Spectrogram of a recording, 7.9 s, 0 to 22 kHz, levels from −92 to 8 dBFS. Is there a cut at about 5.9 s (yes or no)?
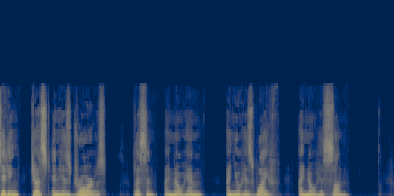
no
